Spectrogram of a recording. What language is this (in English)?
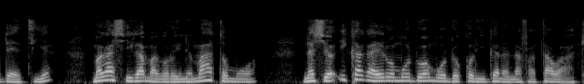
Kikuyu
